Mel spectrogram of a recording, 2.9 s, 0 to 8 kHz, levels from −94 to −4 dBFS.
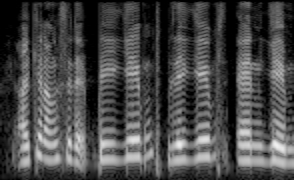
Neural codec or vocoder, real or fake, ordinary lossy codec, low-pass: none; real; none; none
